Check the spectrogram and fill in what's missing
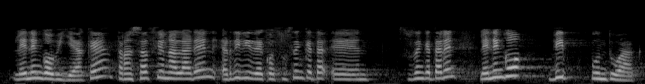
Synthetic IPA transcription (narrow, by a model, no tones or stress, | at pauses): le̞ːne̞ŋɡo̞β̞iʎaket̪ɾansasio̞nalaɾe̞ne̞ɾðiβ̞ið̞e̞ko̞suse | sus̬e̞ŋke̞t̪aɾe̞nle̞ːne̞ŋɡo̞βipunt̪uak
